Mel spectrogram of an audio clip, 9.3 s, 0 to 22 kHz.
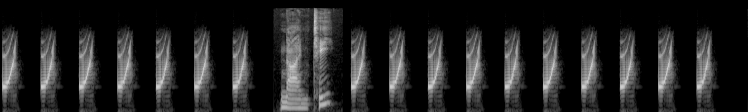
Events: [0.00, 0.33] boing
[0.50, 0.80] boing
[0.95, 1.29] boing
[1.45, 1.75] boing
[1.94, 2.25] boing
[2.42, 2.72] boing
[2.89, 3.20] boing
[3.40, 4.28] background noise
[3.49, 4.16] kid speaking
[4.37, 4.68] boing
[4.84, 5.18] boing
[5.34, 5.65] boing
[5.80, 6.13] boing
[6.29, 6.61] boing
[6.78, 7.07] boing
[7.26, 7.57] boing
[7.73, 8.05] boing
[8.22, 8.52] boing
[8.70, 9.02] boing

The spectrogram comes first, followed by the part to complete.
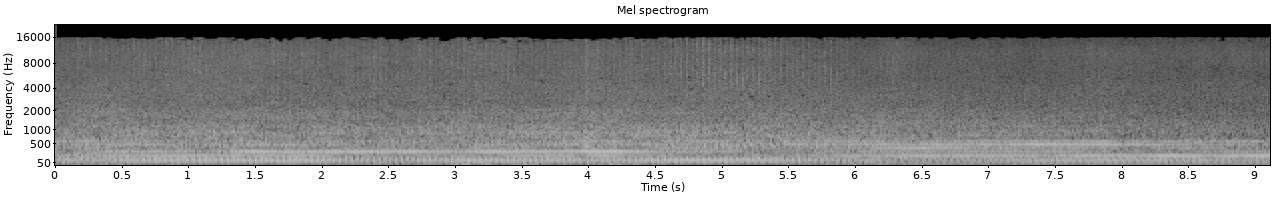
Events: [0.00, 9.11] lawn mower

